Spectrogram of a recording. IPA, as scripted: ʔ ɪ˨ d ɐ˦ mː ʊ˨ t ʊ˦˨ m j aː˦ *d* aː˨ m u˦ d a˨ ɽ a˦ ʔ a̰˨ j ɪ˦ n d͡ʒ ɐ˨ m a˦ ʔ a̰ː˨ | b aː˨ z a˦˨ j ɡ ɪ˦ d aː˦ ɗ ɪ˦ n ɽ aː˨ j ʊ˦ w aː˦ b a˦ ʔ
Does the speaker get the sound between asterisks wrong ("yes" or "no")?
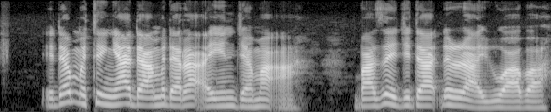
no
